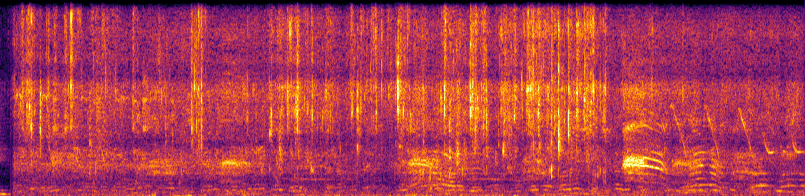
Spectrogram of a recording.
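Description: Tap water splashes and drips outdoors behind a hotel near Bakkhali sea beach as hands and feet are washed, uneven nearby pouring and spattering mixed with people talking.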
